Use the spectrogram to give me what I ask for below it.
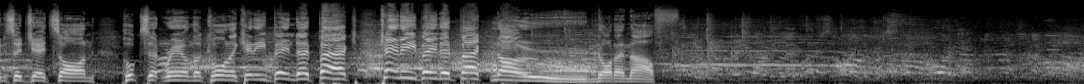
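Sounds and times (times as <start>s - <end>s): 
speech: 0.0s - 6.7s
large stadium crowd roaring and cheering: 1.5s - 10.8s.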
